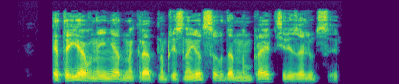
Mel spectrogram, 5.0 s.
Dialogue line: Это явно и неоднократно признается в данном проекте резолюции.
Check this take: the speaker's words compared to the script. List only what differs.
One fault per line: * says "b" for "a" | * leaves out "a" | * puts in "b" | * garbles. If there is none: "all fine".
all fine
